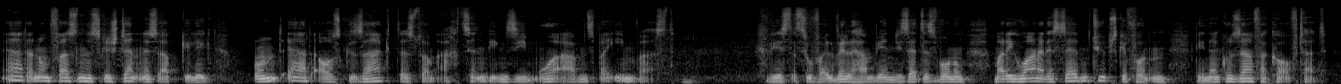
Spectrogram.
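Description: An actor playing a police detective in a German radio crime drama, questioning methodically with a dry, needling confidence. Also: male voice, medium pitch, brisk, creaky. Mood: pointed, sardonic. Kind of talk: German radio play acting, police interrogation.

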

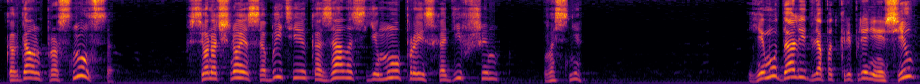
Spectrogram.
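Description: A man narrating a classic horror tale in an audio play, with theatrical, expressive delivery. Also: sits high.

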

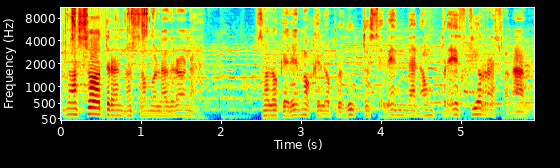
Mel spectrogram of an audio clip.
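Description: Actriz como líder obrera andaluza, decidida, música detrás. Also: female voice, sits low, moderate pace, loud music behind the voice, close to an everyday voice. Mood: proud, firm. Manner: assertive, defiant. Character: bold, proud working-class woman protest leader. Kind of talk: audio drama acting.

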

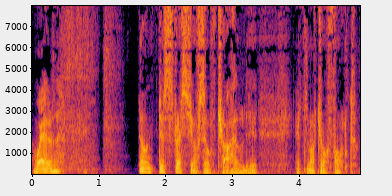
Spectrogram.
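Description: A man's voice: mid-range voice, wildly swooping pitch, moderate pace, vocal fry, breathy edge, no echo, clean studio sound, exaggerated voice. A man voicing a kindly, fussy older doctor in a storybook reading, muttering and coaxing. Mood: comforting.

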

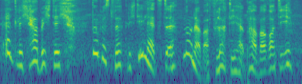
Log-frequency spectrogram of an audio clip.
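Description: An actress playing a brisk, bossy, scolding woman hurrying a child along in a German radio drama. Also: on the high side, big pitch swings, a little mellow. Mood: impatient.

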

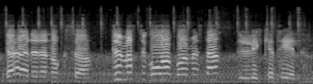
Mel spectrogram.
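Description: A woman's voice: a little high, animated, close to an everyday voice, low-quality recording. A woman playing a dry, unflappable resistance pilot with an understated manner in a comic audio drama. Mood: composed, wry.

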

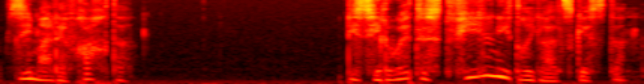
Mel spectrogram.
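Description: An actress playing a curious, outspoken woman adventurer in a German science fiction radio drama, with a direct manner and slightly husky voice. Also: on the low side, very animated, normal speed, no echo, exaggerated voice. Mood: uneasy, urgent. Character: curious, outspoken female adventurer with biology training.

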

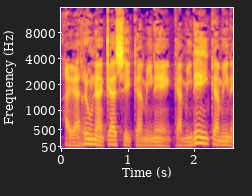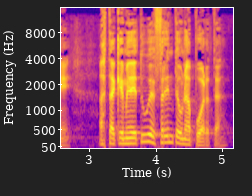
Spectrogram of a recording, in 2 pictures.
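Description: An actor as an anguished Argentine man, wildly expressive. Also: on the low side, a little fast, lightly acted. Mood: rueful storytelling. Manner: melodramatic, stammering. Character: anguished, obsessive man deprived of his beloved mate. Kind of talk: radio drama acting with first-person narration.

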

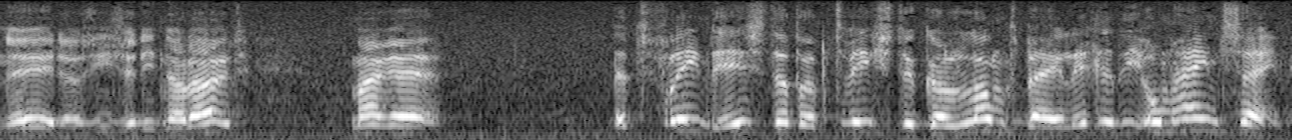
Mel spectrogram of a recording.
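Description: A man's voice: high-pitched, lively intonation, normal speed, bright, forceful tone. An actor playing a dutiful radio operator in a space drama, giving formal, precise reports to his captain. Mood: reporting, puzzled. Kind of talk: 1950s-style radio drama acting. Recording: hissy old radio play recording.

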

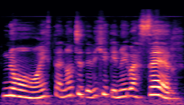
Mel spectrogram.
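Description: An actress voices a young Argentine wife in a read stage play. Her voice sits on the high side, and she speaks in playful, teasing banter with her husband. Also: moderate pace, lightly acted. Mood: playful, excited.

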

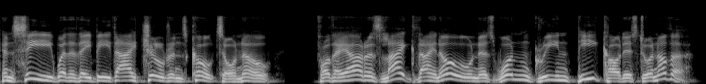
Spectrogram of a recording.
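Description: A man voicing a loyal, wry medieval jester, raising his voice in a lively, animated way. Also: a little high, moderate pace, no room sound, studio quality, voice pushed up, close to an everyday voice.

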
